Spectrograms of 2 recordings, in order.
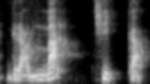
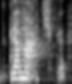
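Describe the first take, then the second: First: "Gramática" split slowly into gra-MÁ-ti-ca, MÁ strongest; syllable by syllable. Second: Said in the usual way. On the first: Shown as a demonstration. Teacher counting syllables for students, "Gramática" slowly split with MÁ stressed. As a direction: break "Gramática" into slow syllables, leaning on MÁ. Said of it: "contar de trás pra frente". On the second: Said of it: "por exemplo, a palavra".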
